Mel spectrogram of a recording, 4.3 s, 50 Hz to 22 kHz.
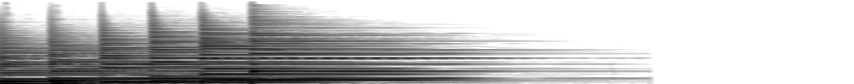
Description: C6/G chord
